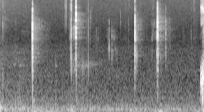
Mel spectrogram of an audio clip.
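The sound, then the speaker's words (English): Foley of a key unlocking a small door: a few sharp, bright clicks and small metallic scrapes come in an irregular sequence as the key jiggles and turns in the lock, ending in a slightly fuller rattle. No one speaks. “And it's can I get some Foley work on the key unlocking?”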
